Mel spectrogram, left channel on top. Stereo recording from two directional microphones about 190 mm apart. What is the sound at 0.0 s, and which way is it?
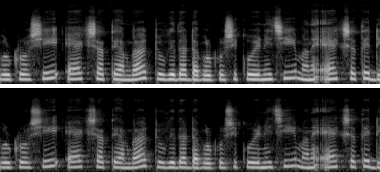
Speech, 30° left (ahead or behind).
